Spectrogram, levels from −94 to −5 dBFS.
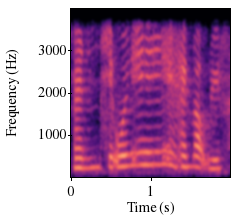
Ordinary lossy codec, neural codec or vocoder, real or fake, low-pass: none; autoencoder, 22.05 kHz, a latent of 192 numbers a frame, VITS, trained on one speaker; fake; 3.6 kHz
